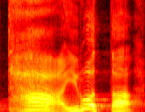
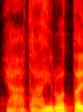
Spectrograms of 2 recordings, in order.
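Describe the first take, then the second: First: It is said in a triumphant, victorious tone. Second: It is said in a casual, offhand tone.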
